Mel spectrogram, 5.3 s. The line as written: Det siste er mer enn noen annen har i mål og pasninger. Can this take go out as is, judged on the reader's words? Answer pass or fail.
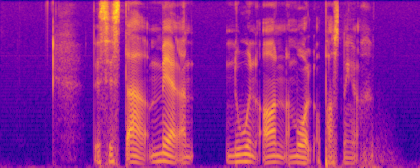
fail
